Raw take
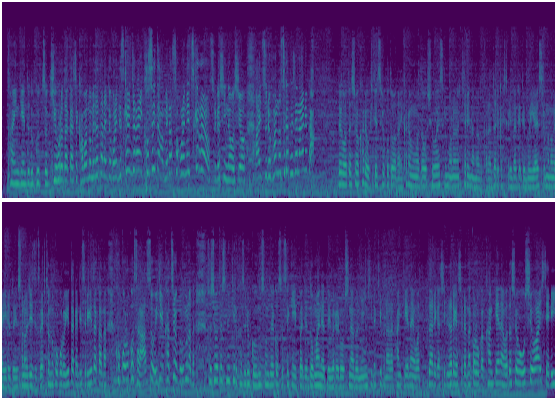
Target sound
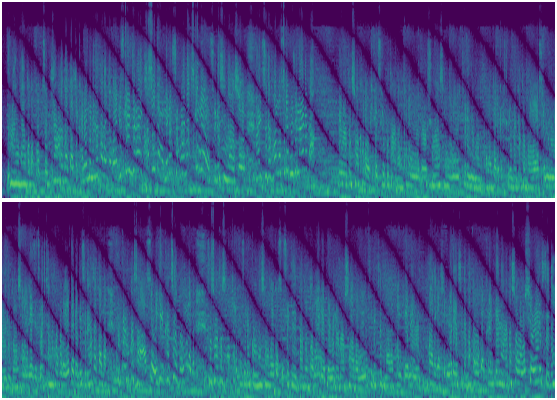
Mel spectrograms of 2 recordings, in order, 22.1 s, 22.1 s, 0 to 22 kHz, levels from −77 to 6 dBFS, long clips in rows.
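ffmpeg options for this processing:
-filter_complex "[0:a]highpass=f=86:w=0.5412,highpass=f=86:w=1.3066,lowshelf=f=380:g=8,asettb=1/sr,asplit=3[s0][s1][s2];[s0]atrim=end=0.974[s3];[s1]atrim=start=0.97:end=1.63,asetpts=PTS-STARTPTS,afade=t=in:d=0.004:c=qsin,afade=t=out:st=0.656:d=0.004:c=qsin,lowpass=f=6000:w=0.5412,lowpass=f=6000:w=1.3066[s4];[s2]atrim=start=1.626[s5];[s3][s4]acrossfade=d=0.004:c1=hsin:c2=qsin[s6];[s6][s5]acrossfade=d=0.004:c1=qsin:c2=hsin,aeval=exprs='0.168*sin(PI/2*3.55*val(0)/0.168)':c=same,aecho=1:1:178|356|534|712:0.0794|0.0469|0.0277|0.0163,asplit=2[s7][s8];[s8]afreqshift=-1.2[s9];[s7][s9]amix=inputs=2:normalize=1"

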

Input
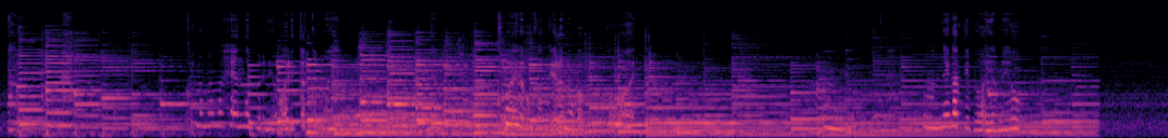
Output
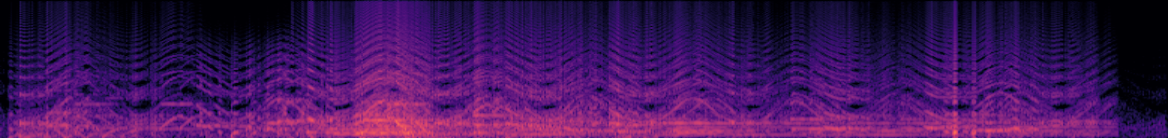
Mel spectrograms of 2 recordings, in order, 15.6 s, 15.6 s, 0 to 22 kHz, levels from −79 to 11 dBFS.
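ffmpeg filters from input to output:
-filter_complex "[0:a]asettb=1/sr,asplit=3[s0][s1][s2];[s0]atrim=end=4.734[s3];[s1]atrim=start=4.73:end=5.53,asetpts=PTS-STARTPTS,afade=t=in:d=0.004:c=qsin,afade=t=out:st=0.796:d=0.004:c=qsin,aeval=exprs='0.376*(cos(1*acos(clip(val(0)/0.376,-1,1)))-cos(1*PI/2))+0.133*(cos(5*acos(clip(val(0)/0.376,-1,1)))-cos(5*PI/2))':c=same[s4];[s2]atrim=start=5.526[s5];[s3][s4]acrossfade=d=0.004:c1=hsin:c2=qsin[s6];[s6][s5]acrossfade=d=0.004:c1=qsin:c2=hsin,aphaser=in_gain=1:out_gain=1:delay=4.1:decay=0.3:speed=1.1:type=sinusoidal,acrusher=samples=39:mix=1:aa=0.000001:lfo=1:lforange=23.4:lforate=0.73,asettb=1/sr,asplit=3[s7][s8][s9];[s7]atrim=end=2.534[s10];[s8]atrim=start=2.53:end=3.88,asetpts=PTS-STARTPTS,afade=t=in:d=0.004:c=qsin,afade=t=out:st=1.346:d=0.004:c=qsin,acrossover=split=5900[s11][s12];[s12]acompressor=threshold=0.00501:ratio=4:attack=1:release=60[s13];[s11][s13]amix=inputs=2:normalize=0[s14];[s9]atrim=start=3.876[s15];[s10][s14]acrossfade=d=0.004:c1=hsin:c2=qsin[s16];[s16][s15]acrossfade=d=0.004:c1=qsin:c2=hsin,asplit=2[s17][s18];[s18]aecho=0:1:252:0.562[s19];[s17][s19]amix=inputs=2:normalize=0,volume=0.501"

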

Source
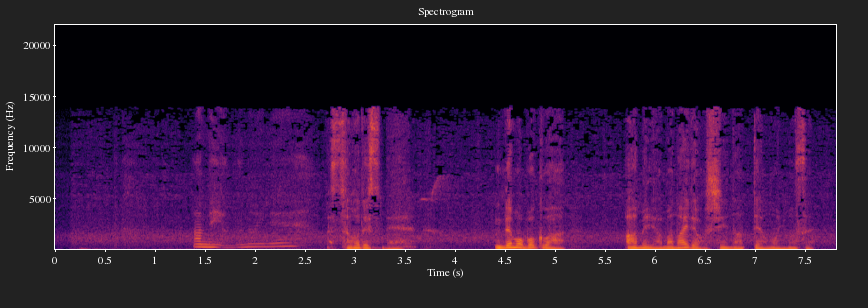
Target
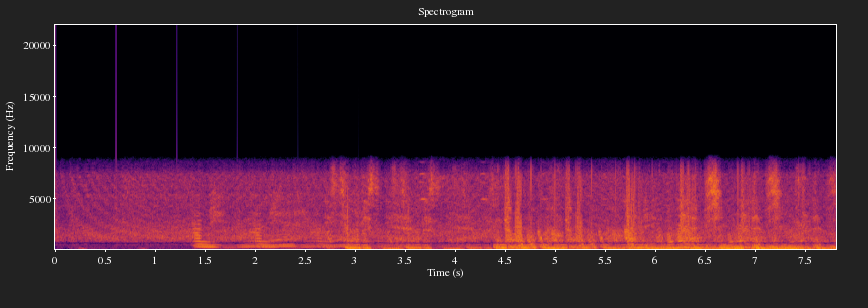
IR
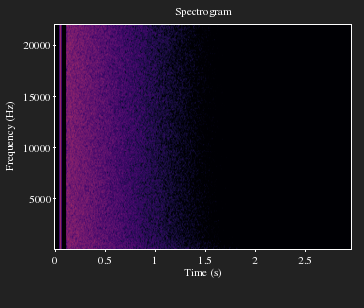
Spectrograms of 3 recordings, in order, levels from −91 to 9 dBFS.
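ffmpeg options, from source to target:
-filter_complex "[0:a]highpass=f=92:w=0.5412,highpass=f=92:w=1.3066,highshelf=f=4200:g=3.5,acrossover=split=790[s0][s1];[s0]aeval=exprs='0.0631*(abs(mod(val(0)/0.0631+3,4)-2)-1)':c=same[s2];[s1]acompressor=mode=upward:threshold=0.0282:ratio=2.5[s3];[s2][s3]amix=inputs=2:normalize=0,asplit=4[s4][s5][s6][s7];[s5]asetrate=35002,aresample=44100,atempo=1.25992,volume=0.2[s8];[s6]asetrate=58866,aresample=44100,atempo=0.749154,volume=0.355[s9];[s7]asetrate=66075,aresample=44100,atempo=0.66742,volume=0.708[s10];[s4][s8][s9][s10]amix=inputs=4:normalize=0,aphaser=in_gain=1:out_gain=1:delay=1.9:decay=0.31:speed=0.43:type=triangular,aresample=16000,aeval=exprs='(mod(5.31*val(0)+1,2)-1)/5.31':c=same,aresample=44100,asuperstop=centerf=650:order=8:qfactor=2.9,aecho=1:1:606|1212|1818|2424|3030|3636:0.631|0.29|0.134|0.0614|0.0283|0.013,volume=2.11"

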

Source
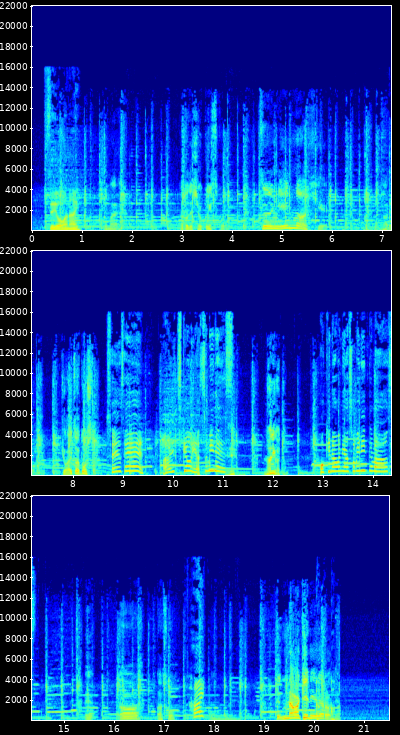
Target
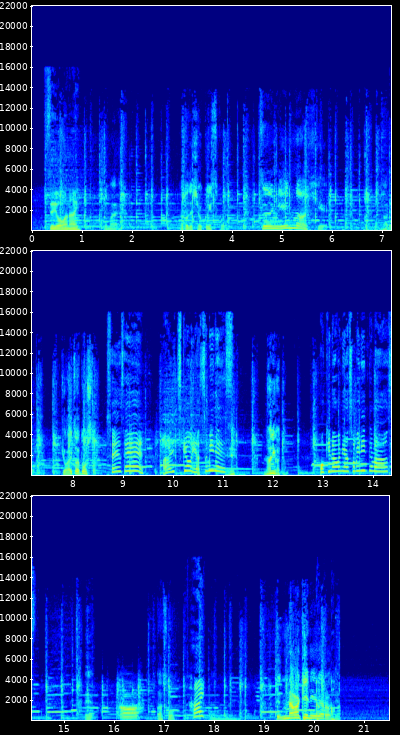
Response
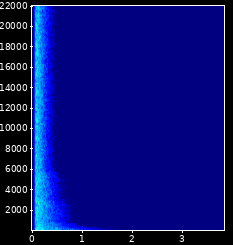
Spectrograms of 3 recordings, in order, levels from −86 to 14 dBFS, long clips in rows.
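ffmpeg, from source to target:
-filter_complex "[0:a]asettb=1/sr,asplit=3[s0][s1][s2];[s0]atrim=end=15.664[s3];[s1]atrim=start=15.66:end=16.63,asetpts=PTS-STARTPTS,afade=t=in:d=0.004:c=qsin,afade=t=out:st=0.966:d=0.004:c=qsin,highpass=240,equalizer=f=580:t=q:w=4:g=-8,equalizer=f=850:t=q:w=4:g=7,equalizer=f=1200:t=q:w=4:g=7,lowpass=f=3400:w=0.5412,lowpass=f=3400:w=1.3066[s4];[s2]atrim=start=16.626[s5];[s3][s4]acrossfade=d=0.004:c1=hsin:c2=qsin[s6];[s6][s5]acrossfade=d=0.004:c1=qsin:c2=hsin,volume=0.398"

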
